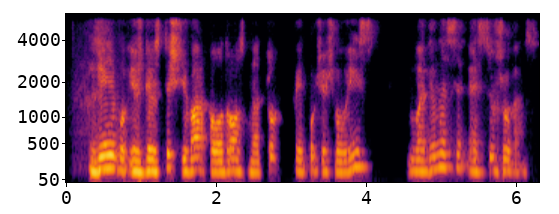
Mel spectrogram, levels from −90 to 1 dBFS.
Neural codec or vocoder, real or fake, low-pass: codec, 16 kHz, 2 kbps, FreqCodec, smaller model; fake; 5.4 kHz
